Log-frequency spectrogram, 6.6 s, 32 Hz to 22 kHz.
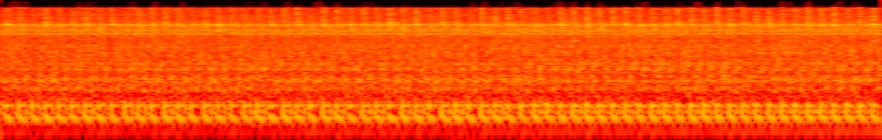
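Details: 1970 John Deere 140 H3 garden tractor single-cylinder, just after replacing a severely leaking blown head gasket: even thump at steady idle, no misses, hiss or knocking; fired right up, runs smooth and quiet, burning off some oil.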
